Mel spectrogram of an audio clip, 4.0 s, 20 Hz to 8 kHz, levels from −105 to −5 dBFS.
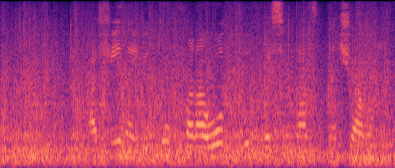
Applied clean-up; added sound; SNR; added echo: none; Gunshot, gunfire / Fireworks; -1 dB; none.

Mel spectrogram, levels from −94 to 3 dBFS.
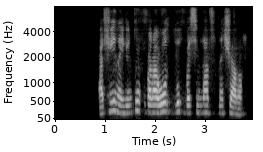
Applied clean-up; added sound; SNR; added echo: neural mask model Resemble Enhance denoiser.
